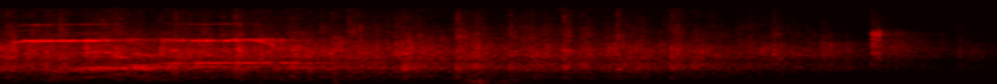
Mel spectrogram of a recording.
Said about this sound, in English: Clap your hands better than that.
